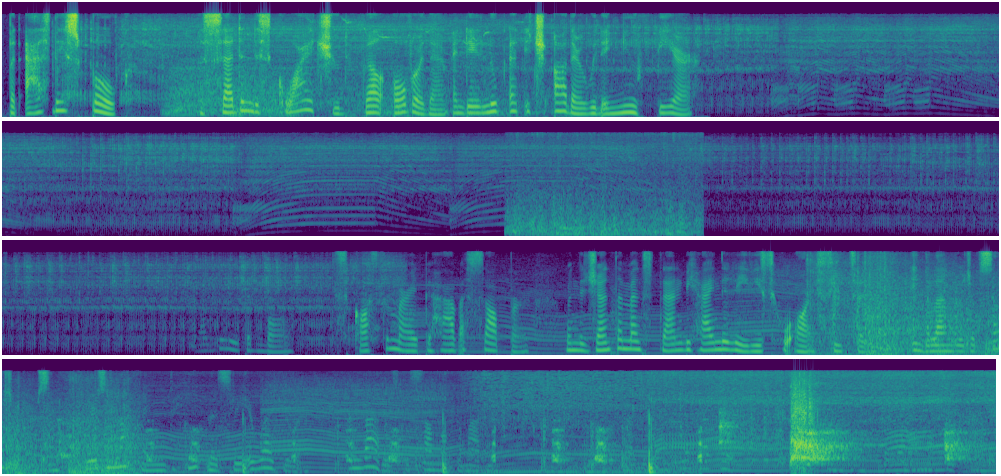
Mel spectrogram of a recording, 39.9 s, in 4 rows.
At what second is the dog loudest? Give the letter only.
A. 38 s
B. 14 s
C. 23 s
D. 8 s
A.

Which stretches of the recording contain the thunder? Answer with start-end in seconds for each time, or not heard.
1.6-6.0, 15.0-17.0, 27.9-31.4.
